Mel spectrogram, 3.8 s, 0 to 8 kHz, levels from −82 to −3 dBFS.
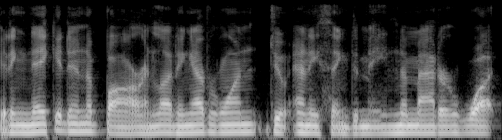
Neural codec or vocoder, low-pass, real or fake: none; 7.2 kHz; real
